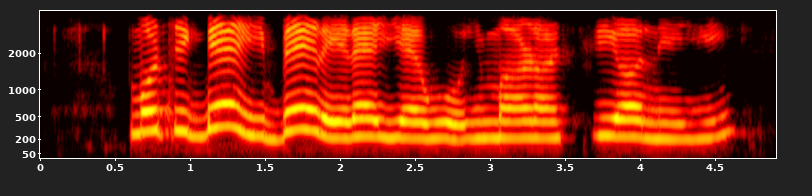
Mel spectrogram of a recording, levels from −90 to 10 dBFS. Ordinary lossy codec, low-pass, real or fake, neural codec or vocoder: none; 3.6 kHz; fake; codec, 16 kHz, 4.8 kbps, FACodec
